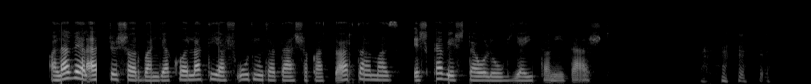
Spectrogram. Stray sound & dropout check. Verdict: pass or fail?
fail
